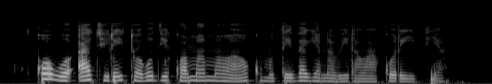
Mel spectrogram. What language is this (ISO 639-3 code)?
kik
